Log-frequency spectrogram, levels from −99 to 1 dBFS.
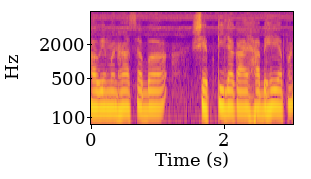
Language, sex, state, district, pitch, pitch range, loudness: Chhattisgarhi, male, Chhattisgarh, Rajnandgaon, 150 Hz, 145-155 Hz, -16 LUFS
